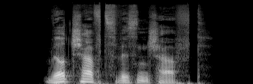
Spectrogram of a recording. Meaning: economics (study)
- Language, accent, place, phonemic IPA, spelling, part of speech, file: German, Germany, Berlin, /ˈvɪʁtʃaftsˌvɪsənʃaft/, Wirtschaftswissenschaft, noun, De-Wirtschaftswissenschaft.ogg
